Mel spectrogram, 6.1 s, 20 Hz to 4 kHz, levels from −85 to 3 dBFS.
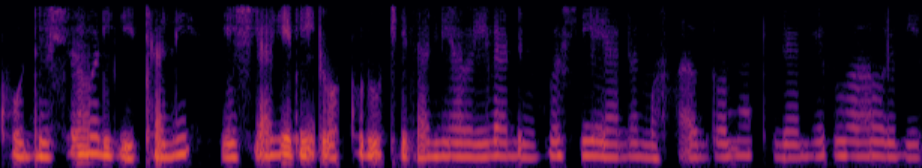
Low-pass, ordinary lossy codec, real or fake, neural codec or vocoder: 3.6 kHz; none; fake; codec, 16 kHz in and 24 kHz out, 0.6 kbps, FireRedTTS-2 codec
